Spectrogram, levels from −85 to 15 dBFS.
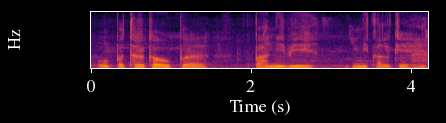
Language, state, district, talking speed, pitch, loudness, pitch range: Hindi, Arunachal Pradesh, Lower Dibang Valley, 130 wpm, 180 Hz, -16 LUFS, 170-190 Hz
